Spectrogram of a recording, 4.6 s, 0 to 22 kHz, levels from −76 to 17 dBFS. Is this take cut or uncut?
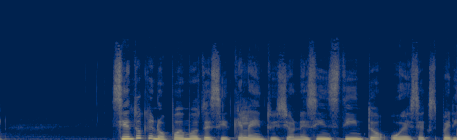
uncut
